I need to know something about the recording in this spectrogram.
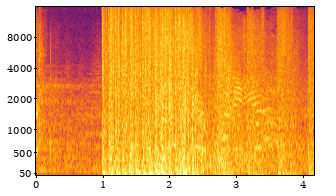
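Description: A submachine gun fires a rapid burst of shots that echo through a large hall.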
